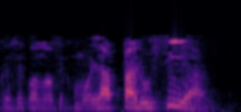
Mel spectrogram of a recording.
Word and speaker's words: parusía: La parusía. Parusía. Se escribe en griego así. Parousia. La parusía con una O ahí metida.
